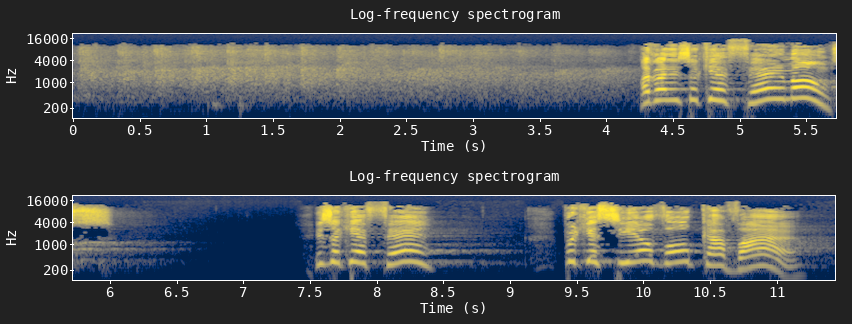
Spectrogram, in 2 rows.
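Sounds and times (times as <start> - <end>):
church audience applauding: 0.0 - 4.6
speech: 4.3 - 6.0, 7.6 - 8.5, 9.4 - 11.2.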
